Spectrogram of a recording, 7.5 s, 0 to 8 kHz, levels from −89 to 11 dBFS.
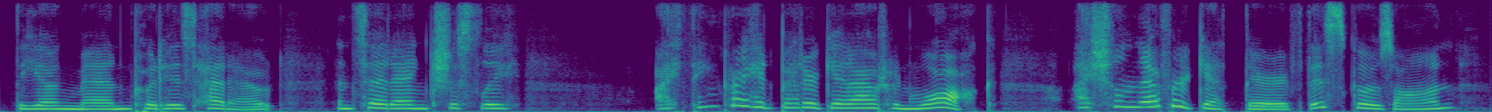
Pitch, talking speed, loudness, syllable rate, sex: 270 Hz, 225 wpm, -17 LUFS, 5.8 syllables/s, female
